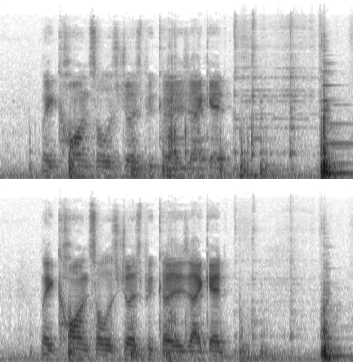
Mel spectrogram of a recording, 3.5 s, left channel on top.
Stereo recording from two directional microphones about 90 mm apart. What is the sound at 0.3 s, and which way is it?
Speech, 35° right (ahead or behind).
